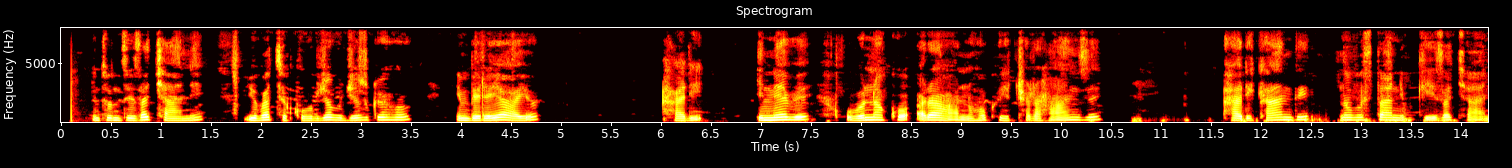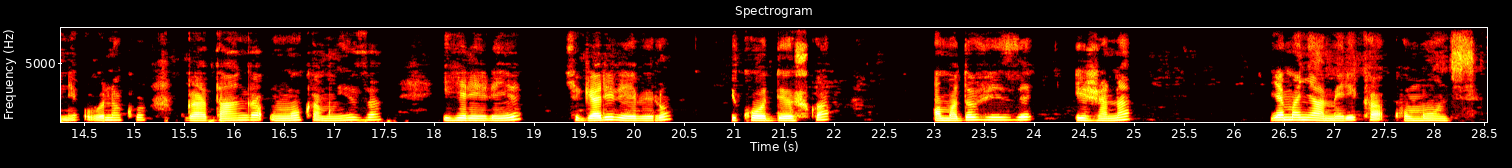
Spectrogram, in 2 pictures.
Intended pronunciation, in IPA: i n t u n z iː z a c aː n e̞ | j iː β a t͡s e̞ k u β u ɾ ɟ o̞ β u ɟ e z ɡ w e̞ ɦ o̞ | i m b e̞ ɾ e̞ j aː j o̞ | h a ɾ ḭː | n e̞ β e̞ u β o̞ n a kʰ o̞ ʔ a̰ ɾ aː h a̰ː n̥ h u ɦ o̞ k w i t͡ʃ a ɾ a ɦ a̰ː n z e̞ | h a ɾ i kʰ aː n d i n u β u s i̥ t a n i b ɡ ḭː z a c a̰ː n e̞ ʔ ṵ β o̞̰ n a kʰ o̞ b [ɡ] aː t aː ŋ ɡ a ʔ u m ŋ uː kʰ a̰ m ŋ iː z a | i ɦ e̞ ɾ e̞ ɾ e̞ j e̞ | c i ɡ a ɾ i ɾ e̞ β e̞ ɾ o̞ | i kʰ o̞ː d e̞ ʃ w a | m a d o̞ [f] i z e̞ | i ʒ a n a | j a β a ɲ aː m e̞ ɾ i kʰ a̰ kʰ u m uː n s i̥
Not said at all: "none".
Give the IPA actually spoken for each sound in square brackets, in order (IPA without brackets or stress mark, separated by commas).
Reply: ɡ, v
